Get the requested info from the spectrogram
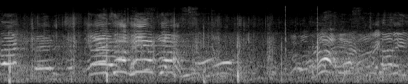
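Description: High-pitched young voices shouting and calling out during netball play, several at once, with no clear words.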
